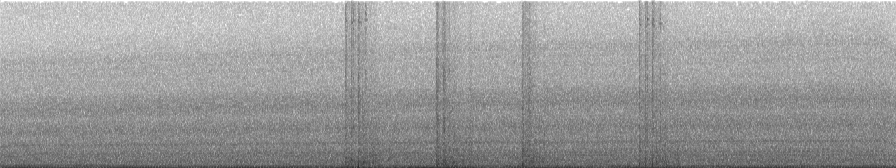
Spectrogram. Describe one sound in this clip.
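A heavy truck engine drones steadily as it drives along a road.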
